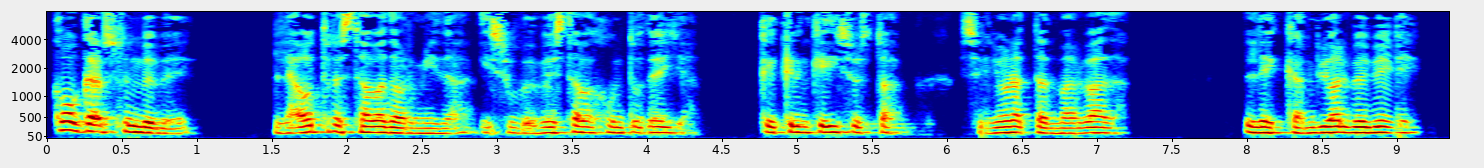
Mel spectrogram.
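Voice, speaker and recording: A man's voice: mid-range voice, little pitch movement, moderate pace, dark tone, breathy edge. A man gives a religious talk, telling stories, asking the listeners questions and acting out the characters' voices. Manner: storytelling, asks the audience questions. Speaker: religious teacher.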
